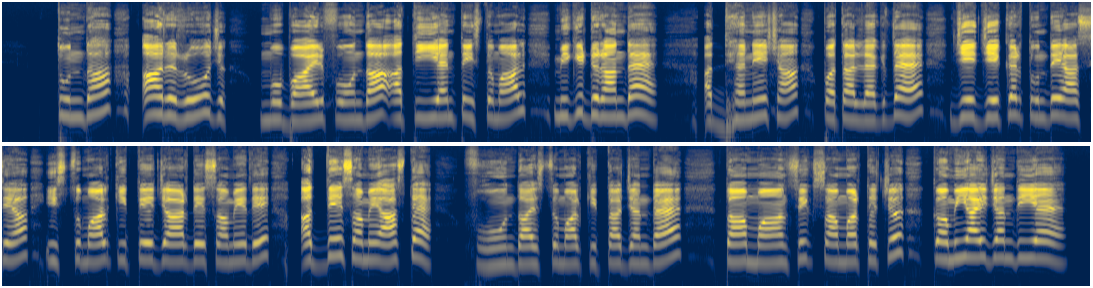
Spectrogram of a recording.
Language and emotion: Dogri, fearful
